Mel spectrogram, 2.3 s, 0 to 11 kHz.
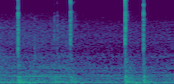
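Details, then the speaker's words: Replacement turn signal switch on a 1970s Lincoln/Ford/Mercury steering column: crisp mechanical clicks as the wheel turns left, then cancels when turned back right, normal switch operation and self-cancel. "so if you rotate the wheel around to the left click there's your clicking you can hear let's do another one another clicking you can hear now you turn it back to the right and it cancels it pretty much how it's supposed to work"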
